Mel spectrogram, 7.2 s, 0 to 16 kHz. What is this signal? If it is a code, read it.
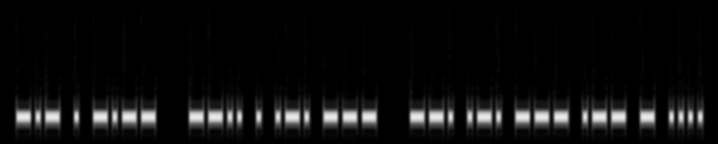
Morse code, heard as a keyed tone, about 25 wpm, 700 Hz. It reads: KEY ZERO GROWTH
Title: Pangram Challenge v2 - 25wpm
